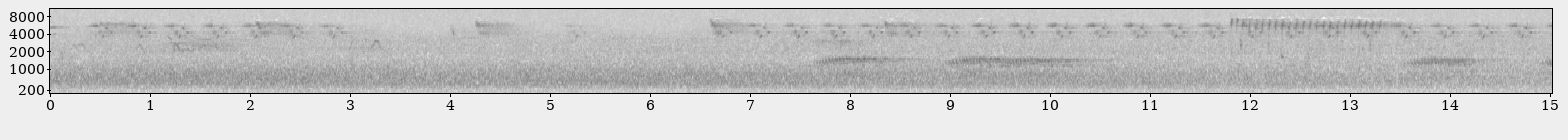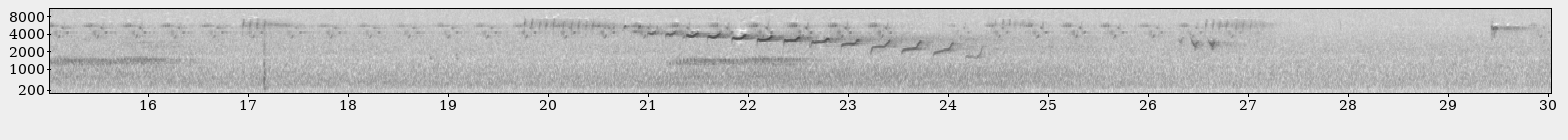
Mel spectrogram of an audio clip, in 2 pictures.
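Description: Songbirds singing over a steady background hiss: a long, fast trill of high repeated notes through most of the clip, with short lower calls several times. The loudest part, about twenty seconds in, is a run of notes falling in pitch.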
